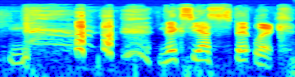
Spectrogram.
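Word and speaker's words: Mxyzptlk: 459 Lexington Avenue and say the Superman villain mix yes spit lick I hope I pronounced that right if not it doesn't really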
